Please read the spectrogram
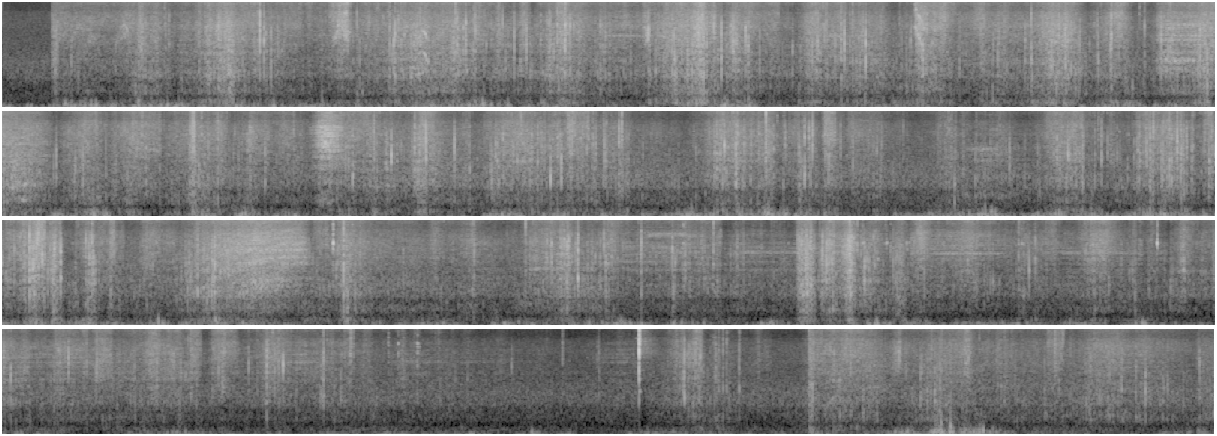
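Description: Handling noise of camping gear being packed by hand: a nylon stuff sack and an inflatable sleeping pad rustling and crinkling, with irregular knocks and shuffles on the ground. It is busiest through the first two thirds and quieter near the end.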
